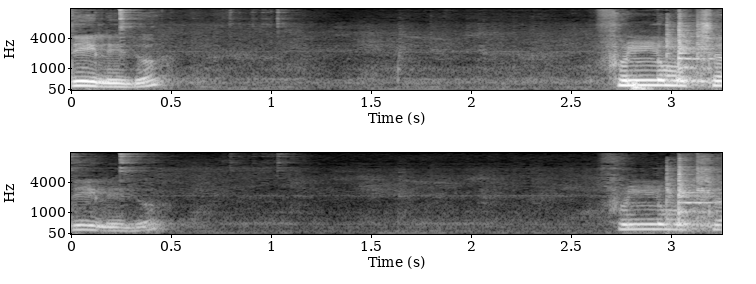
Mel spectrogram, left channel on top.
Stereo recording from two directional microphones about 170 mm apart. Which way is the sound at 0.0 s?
80° left.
